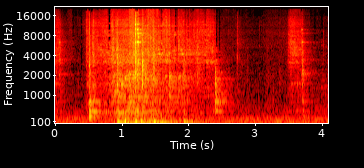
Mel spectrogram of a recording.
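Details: Briggs and Stratton Storm Responder generator before repair, ignition, choke and fuel on: several recoil pulls spin it briefly but it never catches; untreated gas left in the tank clogged the carburetor main jet and rusted the tank.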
